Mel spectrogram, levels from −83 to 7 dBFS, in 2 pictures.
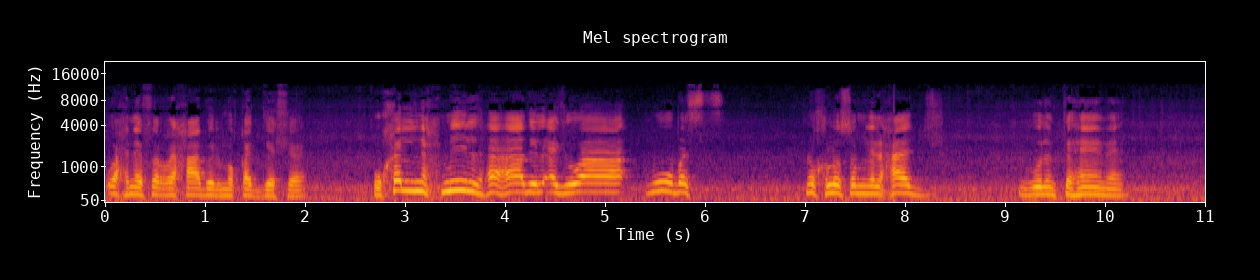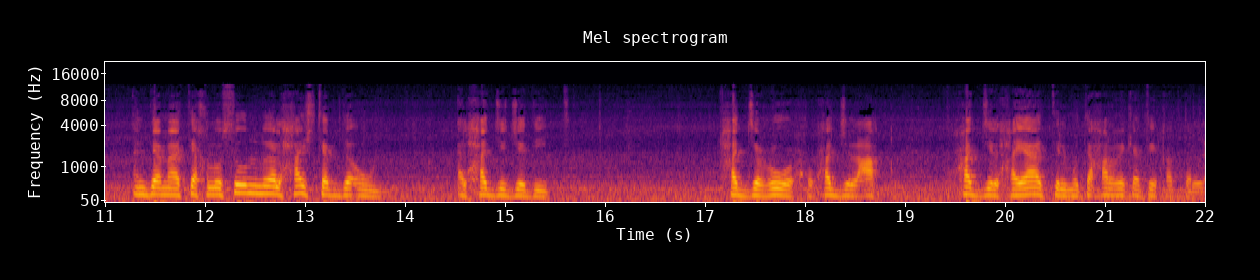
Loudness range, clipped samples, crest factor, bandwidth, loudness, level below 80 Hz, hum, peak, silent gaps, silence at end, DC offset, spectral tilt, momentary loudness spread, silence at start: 6 LU; under 0.1%; 16 dB; 12 kHz; -17 LUFS; -40 dBFS; none; -2 dBFS; none; 0 s; under 0.1%; -7 dB/octave; 20 LU; 0 s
